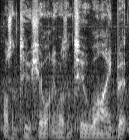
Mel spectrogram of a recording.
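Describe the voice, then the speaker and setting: A man's voice: a bass voice, level tone, normal speed. A man commentating conversationally on cricket, filling in players' records and statistics. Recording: clear background noise, match ambience.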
